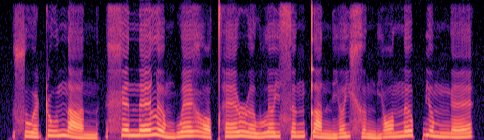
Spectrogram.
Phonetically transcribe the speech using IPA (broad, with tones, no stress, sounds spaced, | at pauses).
s u˨˩˦ ə̯ ʈ u˧˥ n a˨˩ n | x ɛ˧ n ɛ˧˥ l əː˨˩˨ m w ɛ˧ ɣ ɔ˨˩˨ t̪ʰ ɛ˧˥ ɹ ə˨˩˦ w l ə˧ j s ə˧˥ ŋ t̪ a˨˩ n j ə˧ j x ə˨˩ ŋ j ɔ˧ n əː˦˥ p̚ j ə˧ m ŋ ɛ˧˥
